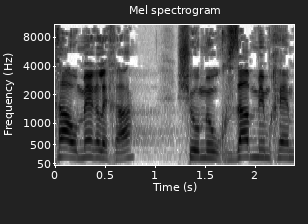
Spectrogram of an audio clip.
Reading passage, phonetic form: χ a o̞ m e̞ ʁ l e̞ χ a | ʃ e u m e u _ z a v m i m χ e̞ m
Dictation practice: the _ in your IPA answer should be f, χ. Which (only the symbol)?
χ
